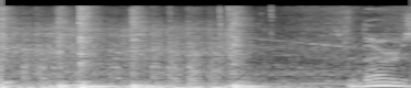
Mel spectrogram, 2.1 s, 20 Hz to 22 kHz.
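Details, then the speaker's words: 1992 Mercedes 300TE with no catalytic converter or muffler, cranked without throttle: starter churns in uneven pulses with one brief near-catch but won't run; owner suspects inconsistent spark or fuel reaching only some injectors. "so you see it sounds like it's got inconsistent spark to me it could be that maybe it's only getting fuel out of some of the injectors"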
